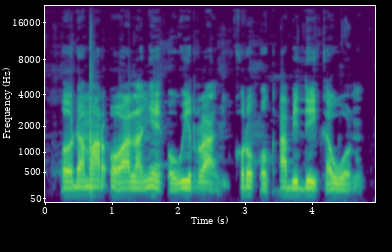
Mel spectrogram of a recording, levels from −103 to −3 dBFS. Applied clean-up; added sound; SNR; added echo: classical method Wiener filter.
